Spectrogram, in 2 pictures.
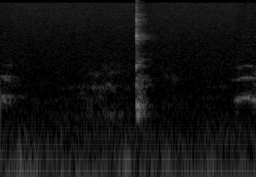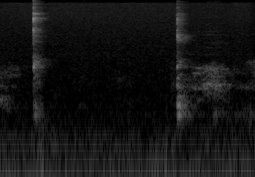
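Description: Three crisp, separate clicks about a second and a half apart in a quiet room, no buzzing between them; the relay switches cleanly.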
